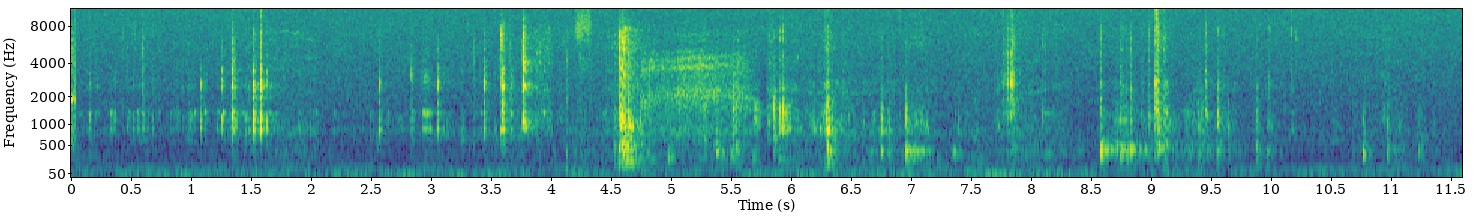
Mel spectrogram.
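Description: Scattered light clicks and taps of hands handling a plastic solar charge controller and its wires, a few sharper knocks in the middle, over a steady low hum.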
